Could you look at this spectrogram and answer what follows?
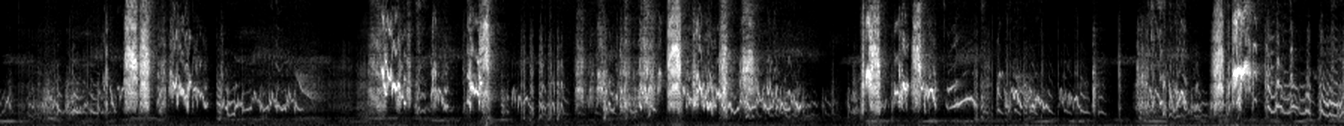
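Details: Lively parakeet chatter: sharp harsh squawks recurring every second or so among softer warbled chirps and small upslurred whistles, ongoing without pause.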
